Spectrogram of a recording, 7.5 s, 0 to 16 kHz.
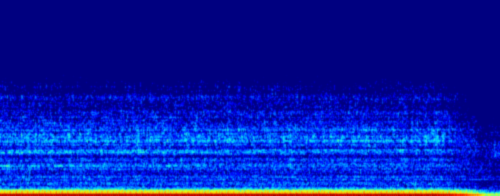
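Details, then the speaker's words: Restored 1973 Jaguar E-Type Series 3 V12, about 1,000 miles since restoration, unstarted for a week, cold: steady even low hum at raised idle, no misses or tapping until cut off. "So what we'll do is I'll get Aidan to photograph the exhaust, and we'll start it up from cold. Actually, this car hasn't been started for, what, a week or something like that?"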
